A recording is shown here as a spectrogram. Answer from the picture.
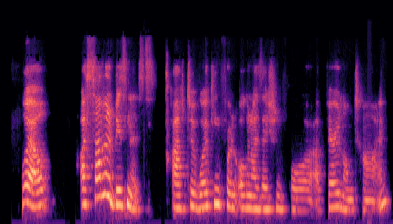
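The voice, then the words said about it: Australian accent. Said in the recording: “We've got yet another accent ... Australia”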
